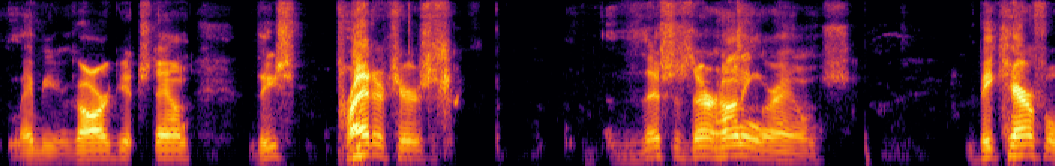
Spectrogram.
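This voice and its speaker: A man from the US East Coast chatting casually as a stream panelist, giving his opinions in a halting, folksy way. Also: mid-range voice, pushed and bright, no echo, poor audio. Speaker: panelist on a crime chat stream.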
